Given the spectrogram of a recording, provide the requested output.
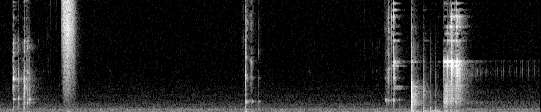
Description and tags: Me opening a bottle.
beer, beverage, bottle, cap, carbonated, drink, fizz, fizzy, open, opening, soda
